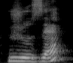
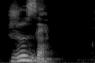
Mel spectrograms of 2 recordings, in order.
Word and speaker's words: José: Nestes casos, a letra S entre vogais, como ocorre em José, você vê que a letra S está entre duas vogais, portanto, o som é de Z, José.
